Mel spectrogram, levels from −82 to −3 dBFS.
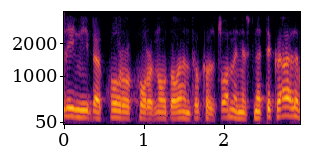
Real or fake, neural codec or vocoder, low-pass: fake; codec, 16 kHz in and 24 kHz out, 0.8 kbps, FocalCodec, streaming, 65536 codes; 3.6 kHz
